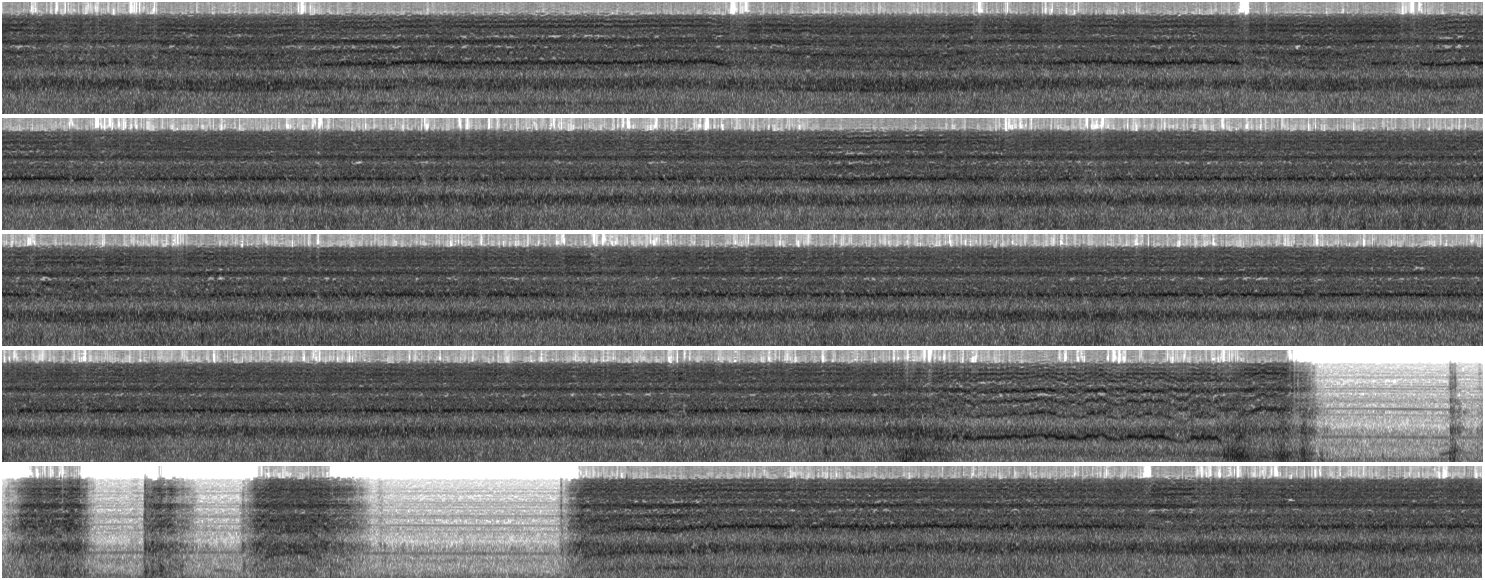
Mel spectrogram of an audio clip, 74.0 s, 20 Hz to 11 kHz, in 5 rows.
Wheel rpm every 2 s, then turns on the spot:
220, 210, 220, 220, 210, 230, 220, 230, 230, 230, 230, 230, 230, 230, 230, 230, 230, 230, 230, 240, 230, 230, 230, 230, 230, 230, 220, 110, 80, 30, 50, 40, 70, 230, 230, 230, 230.
none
